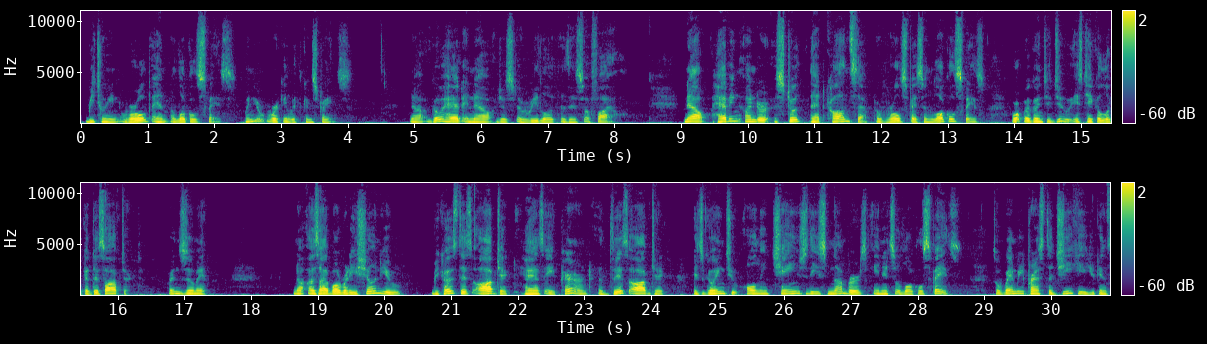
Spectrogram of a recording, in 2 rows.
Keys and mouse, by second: 5.2 click, 7.5 click, 15.8 right click, 17.5 shift+middle click, 29.9 g.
